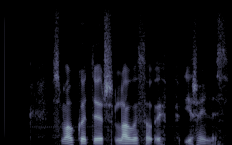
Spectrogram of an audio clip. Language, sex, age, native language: Icelandic, male, 15, Icelandic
